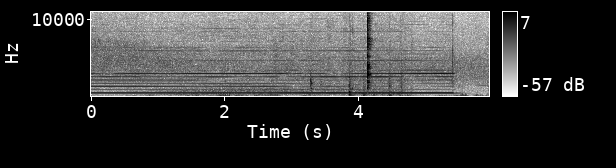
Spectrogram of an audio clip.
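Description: A steady hum held on one pitch with overtones, cutting off suddenly near the end, with a few light knocks about three to four seconds in.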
